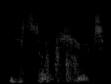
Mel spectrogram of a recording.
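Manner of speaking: soft whispered aside. Real, not acted. Owner whispering to viewers about her cute dragon. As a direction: breathe it out, barely voiced.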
